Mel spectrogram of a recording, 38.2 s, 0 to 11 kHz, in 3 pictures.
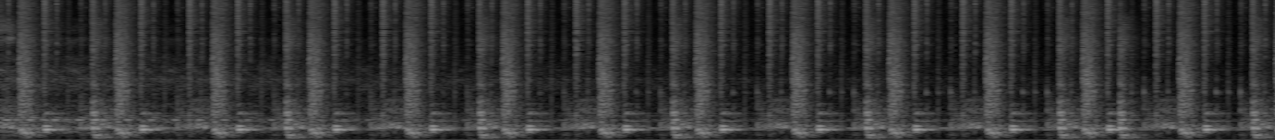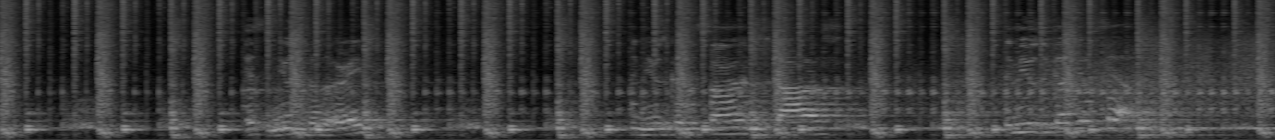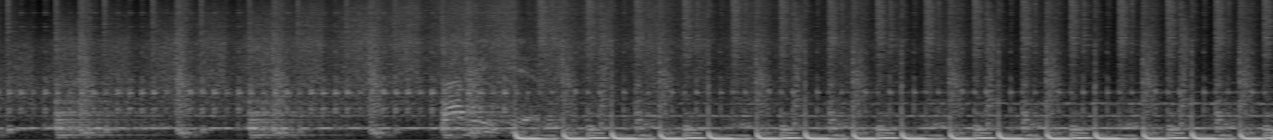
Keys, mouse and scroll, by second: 0.3-2.1 drag, 2.1-7.8 middle drag, 4.0 a, 15.5-18.5 middle drag, 20.5-24.1 middle drag, 25.5-29.5 middle drag, 29.8-30.6 scroll up 1, 30.6-34.2 middle drag, 35.4 Tab, 36.0-37.7 right drag, 37.0-38.2 middle drag.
